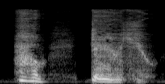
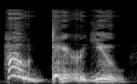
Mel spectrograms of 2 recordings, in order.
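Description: First: Said in the usual way. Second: How dare you pitched high and slow; outraged. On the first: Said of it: "she said". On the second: A narrator's reading. Mother repeats her outrage.

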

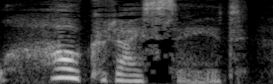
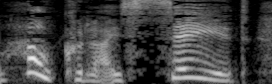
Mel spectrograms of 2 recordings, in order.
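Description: First: Softer, broken repeat; tearful murmur. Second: Higher anguished question; tearful cry. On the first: Meg repeating her remorse to John, quieter and broken. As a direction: let it sink into a tearful murmur. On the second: Meg reproaching herself to John, anguished and tearful. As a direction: cry it out in remorse. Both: A narrator's reading. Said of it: "crying with repentant tears".

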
